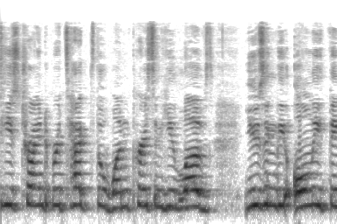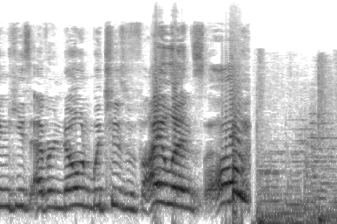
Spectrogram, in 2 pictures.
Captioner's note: sobs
